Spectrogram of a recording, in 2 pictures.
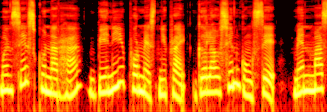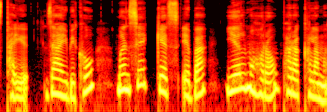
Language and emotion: Bodo, neutral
